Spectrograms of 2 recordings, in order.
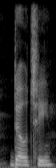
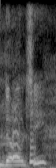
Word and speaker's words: Doechii: Did he pronounce that right? Doechii.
